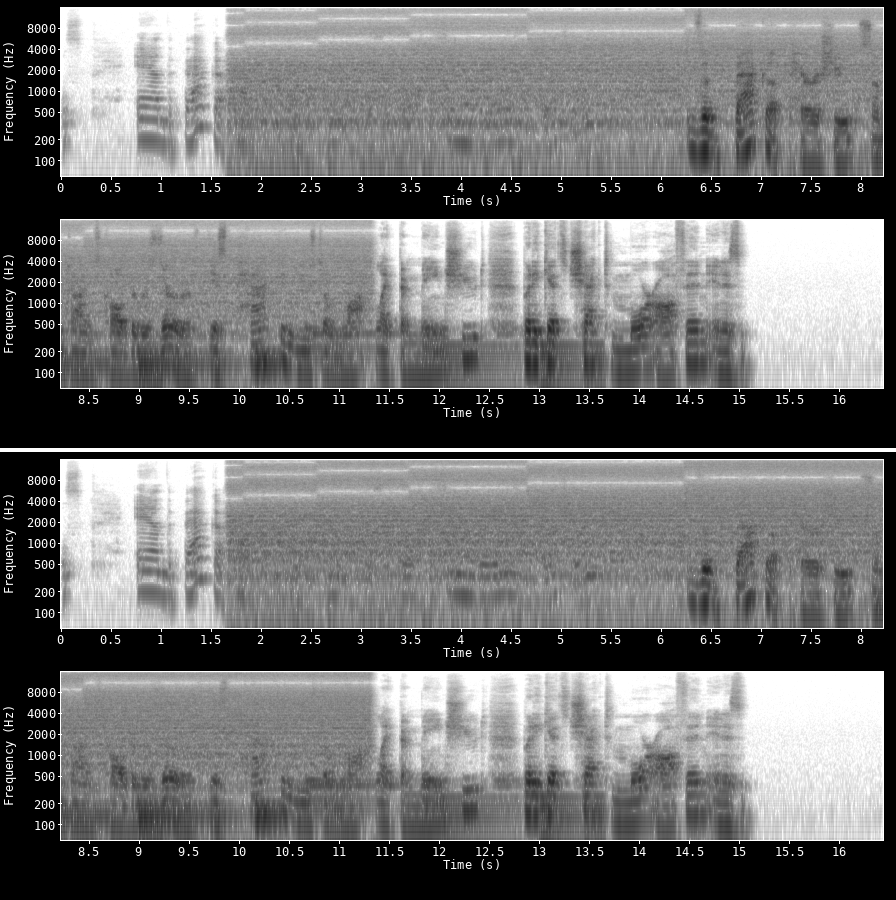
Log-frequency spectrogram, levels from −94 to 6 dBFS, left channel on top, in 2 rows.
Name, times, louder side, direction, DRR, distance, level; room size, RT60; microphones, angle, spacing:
voice 1, 0.0-5.3, right 3 dB, 40° right, 1.2 m, -38 dB
sound 1, 1.6-11.3, right 4 dB, 70° right, 1.7 m, -29 dB
voice 2, 5.9-15.0, left 2 dB, 70° left, 0.9 m, -23 dB
sound 2, 8.1-13.7, right 1 dB, 20° right, 1.0 m, -29 dB
6.2 x 3.1 x 2.8 m
head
